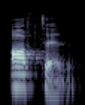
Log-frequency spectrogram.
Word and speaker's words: often: However, at some point in the word often, the t started to come back often. And the t is actually pronounced something that we don't see in fasten or listen, right?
